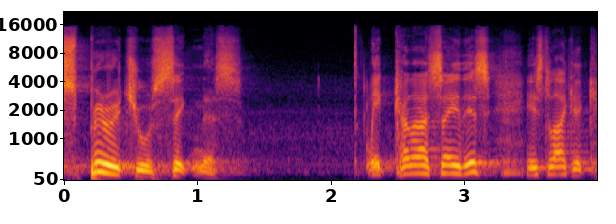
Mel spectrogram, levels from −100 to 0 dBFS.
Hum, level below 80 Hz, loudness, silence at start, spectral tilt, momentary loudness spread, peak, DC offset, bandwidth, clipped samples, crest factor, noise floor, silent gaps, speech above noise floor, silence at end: none; -66 dBFS; -19 LUFS; 0 s; -3.5 dB/octave; 14 LU; -4 dBFS; under 0.1%; 15 kHz; under 0.1%; 16 dB; -61 dBFS; none; 42 dB; 0 s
